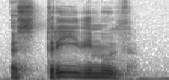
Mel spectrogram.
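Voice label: "a strii ri muir", Scottish Gaelic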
